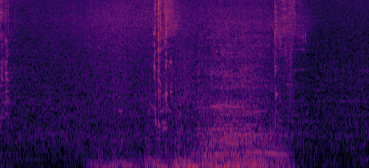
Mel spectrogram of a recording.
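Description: A large dinosaur growls with a deep, rumbling roar.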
